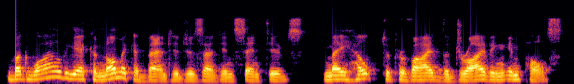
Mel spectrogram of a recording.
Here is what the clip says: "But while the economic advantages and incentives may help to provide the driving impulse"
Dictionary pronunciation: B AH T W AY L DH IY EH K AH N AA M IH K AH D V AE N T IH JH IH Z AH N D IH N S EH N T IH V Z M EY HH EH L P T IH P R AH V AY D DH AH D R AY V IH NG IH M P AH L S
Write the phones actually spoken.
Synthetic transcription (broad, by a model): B AH T W AY L DH IY EH K AH N AA M IH K AH D V AE N T IH JH IH Z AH N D IH N S EH N T IH V Z M EY HH EH L P T IH P R AH V AY D DH AH D R AY V IH NG IH M P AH L S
